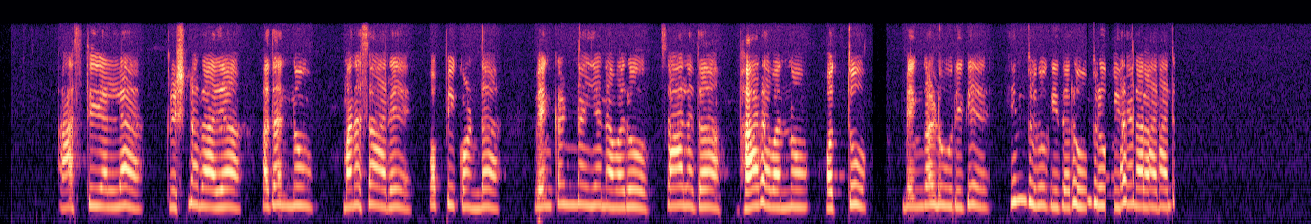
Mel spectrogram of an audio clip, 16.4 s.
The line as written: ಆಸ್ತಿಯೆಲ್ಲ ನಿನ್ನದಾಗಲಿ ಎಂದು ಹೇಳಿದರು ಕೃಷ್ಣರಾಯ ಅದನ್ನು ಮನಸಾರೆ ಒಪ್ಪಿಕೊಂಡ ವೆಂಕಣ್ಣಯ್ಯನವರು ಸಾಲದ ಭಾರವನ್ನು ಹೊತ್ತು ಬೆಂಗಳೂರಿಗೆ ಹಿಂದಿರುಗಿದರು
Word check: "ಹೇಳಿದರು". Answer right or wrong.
wrong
